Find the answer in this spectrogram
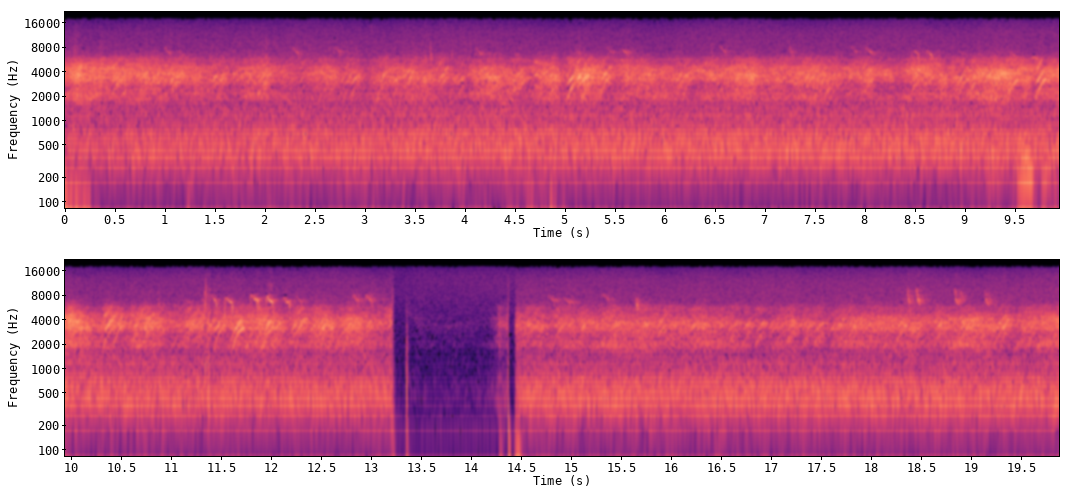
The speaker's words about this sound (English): This is a flock of Mexican jays behind the bridal titmice.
